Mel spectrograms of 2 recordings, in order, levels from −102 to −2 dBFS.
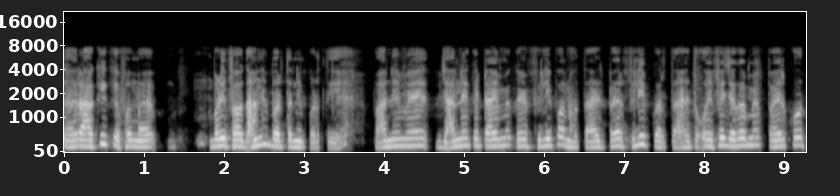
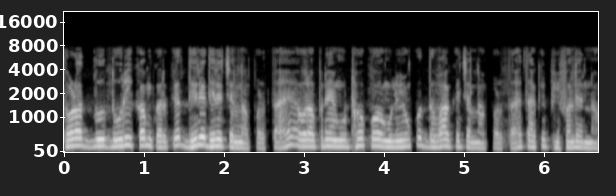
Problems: constant background noise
